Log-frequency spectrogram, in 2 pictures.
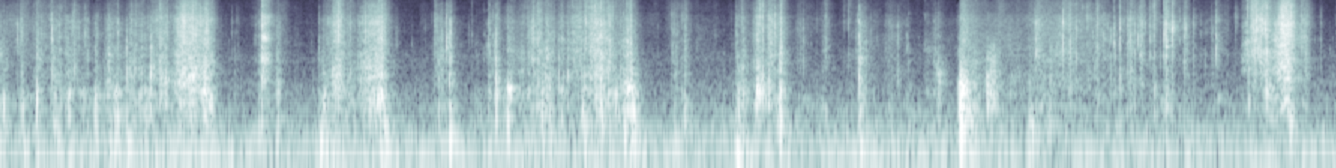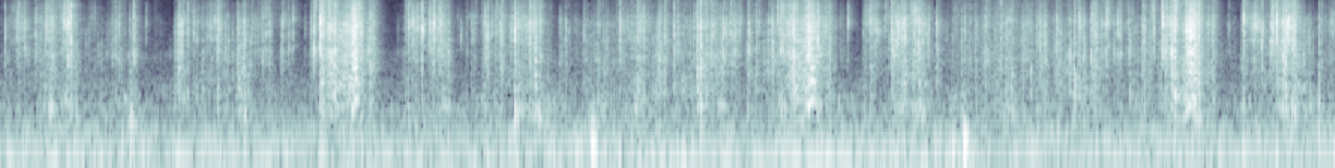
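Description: Foil card wrappers crinkle and rustle as hands tear them open.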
